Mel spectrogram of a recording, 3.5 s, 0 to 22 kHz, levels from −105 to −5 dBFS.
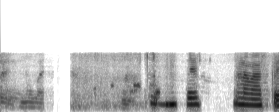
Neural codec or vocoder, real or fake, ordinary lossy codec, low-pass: codec, 44.1 kHz, 7.8 kbps, Pupu-Codec; fake; AAC, 24 kbps; 3.6 kHz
